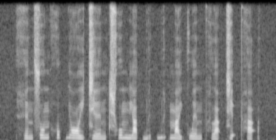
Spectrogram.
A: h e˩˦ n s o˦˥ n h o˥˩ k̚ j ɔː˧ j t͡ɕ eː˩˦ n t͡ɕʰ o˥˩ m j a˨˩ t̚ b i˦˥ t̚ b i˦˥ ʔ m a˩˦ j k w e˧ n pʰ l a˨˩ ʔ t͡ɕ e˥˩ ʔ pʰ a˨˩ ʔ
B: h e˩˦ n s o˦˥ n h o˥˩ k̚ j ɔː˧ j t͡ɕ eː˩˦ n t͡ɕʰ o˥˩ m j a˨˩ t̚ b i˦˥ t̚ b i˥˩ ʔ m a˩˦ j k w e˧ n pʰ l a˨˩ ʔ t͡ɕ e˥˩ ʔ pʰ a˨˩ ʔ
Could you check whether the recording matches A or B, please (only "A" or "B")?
B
